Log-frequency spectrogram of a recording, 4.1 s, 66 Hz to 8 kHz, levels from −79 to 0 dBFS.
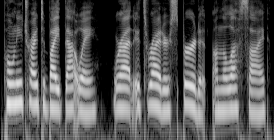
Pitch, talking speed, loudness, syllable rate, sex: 195 Hz, 235 wpm, -17 LUFS, 5.5 syllables/s, female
